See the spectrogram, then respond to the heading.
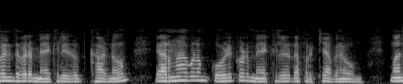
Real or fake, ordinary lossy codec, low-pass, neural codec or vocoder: fake; none; 5.4 kHz; vocoder, 22.05 kHz, 80 mel bands, Vocos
